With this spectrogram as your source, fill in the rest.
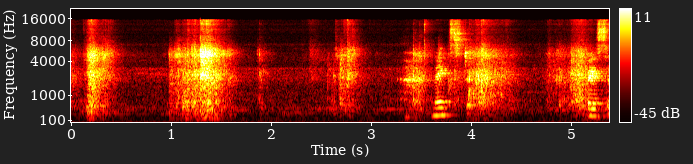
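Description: A plastic packet crinkles in hands.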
